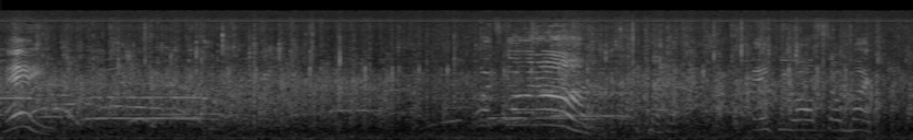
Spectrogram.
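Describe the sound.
Applause and cheering from the crowd at Michelle Obama's farewell speech at the White House, a sustained wash of clapping with voices calling out over it.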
